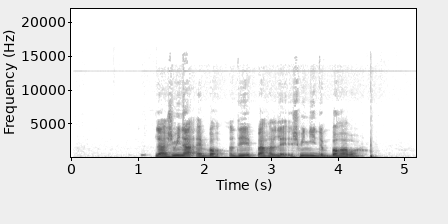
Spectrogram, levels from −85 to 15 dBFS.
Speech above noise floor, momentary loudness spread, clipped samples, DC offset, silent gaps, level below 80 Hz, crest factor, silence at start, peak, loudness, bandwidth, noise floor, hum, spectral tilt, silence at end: 51 dB; 8 LU; under 0.1%; under 0.1%; none; -50 dBFS; 20 dB; 1.25 s; -2 dBFS; -20 LUFS; 13.5 kHz; -70 dBFS; none; -7 dB/octave; 0.65 s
